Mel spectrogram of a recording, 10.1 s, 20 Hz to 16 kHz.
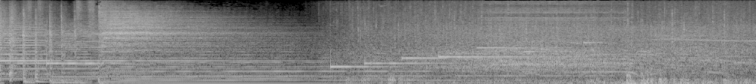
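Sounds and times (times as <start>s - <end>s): dense crackling rumble: 4.2s - 10.0s.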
